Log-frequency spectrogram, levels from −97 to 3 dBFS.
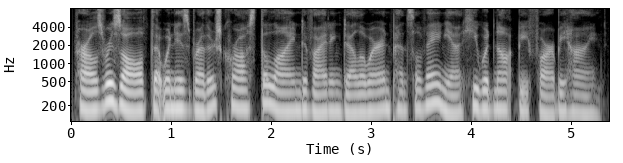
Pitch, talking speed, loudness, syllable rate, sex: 175 Hz, 210 wpm, -19 LUFS, 6.4 syllables/s, female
